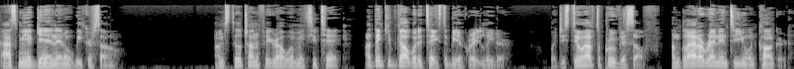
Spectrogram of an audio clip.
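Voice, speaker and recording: Earnest low-voiced militia man. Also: lively intonation, brisk, dry recording, clean studio sound. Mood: sincere, earnest. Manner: sincere, respectful, soldierly. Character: earnest, loyal militia lieutenant, a soldierly man with weary hope. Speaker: companion character in a video game. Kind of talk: video game voice acting.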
